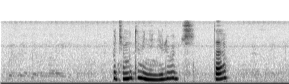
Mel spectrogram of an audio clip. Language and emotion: Russian, sad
